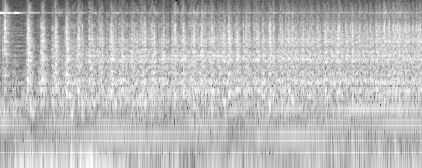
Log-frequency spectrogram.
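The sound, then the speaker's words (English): A heavy coin drops onto a desk with a sharp ringing clink, then spins and rattles in a rapid, shimmering roll that continues without slowing much. “Listen to this fall on my desk.”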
